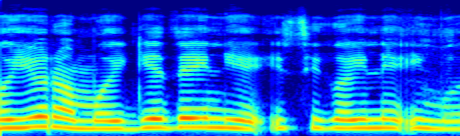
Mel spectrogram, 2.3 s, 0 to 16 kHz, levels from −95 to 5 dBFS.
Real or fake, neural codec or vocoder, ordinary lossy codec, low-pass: fake; codec, 44.1 kHz, 7.8 kbps, Pupu-Codec; none; 14.4 kHz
